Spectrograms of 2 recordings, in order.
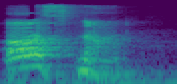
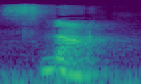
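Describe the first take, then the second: First: An extra 'a' vowel is sounded before the word. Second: The word starts directly with the 'sn' cluster. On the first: The speaker calls it wrong. "स्नान शब्द से पहले अ का प्रयोग करते हैं जिसके कारण इसका उच्चारण अशुद्ध" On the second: The speaker calls it right. "इसी को इसका शुद्ध उच्चारण माना गया है"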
